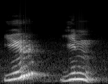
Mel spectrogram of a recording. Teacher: முன் அன்னத்தின் நாவானது பொருந்திய நிலையில் இர், இன் ஆகிய ஒலிகள் பிறக்கின்றன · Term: முன் அன்ன மூக்கொலி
